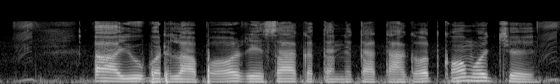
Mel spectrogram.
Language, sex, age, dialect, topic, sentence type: Maithili, male, 18-24, Southern/Standard, agriculture, statement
